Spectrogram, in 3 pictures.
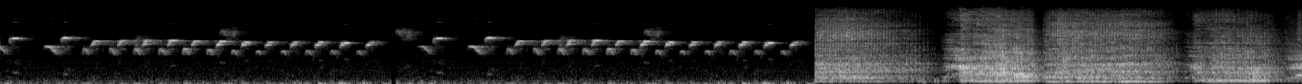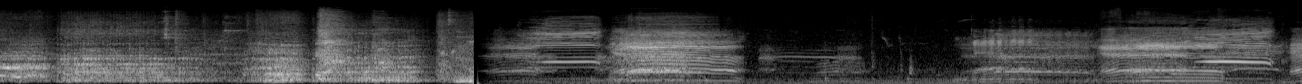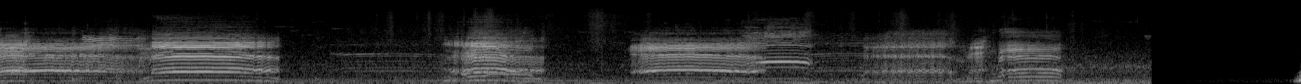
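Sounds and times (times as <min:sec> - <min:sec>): goats bleating: 0:17.8 - 0:21.7, 0:22.6 - 0:31.6, 0:32.3 - 0:36.7.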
